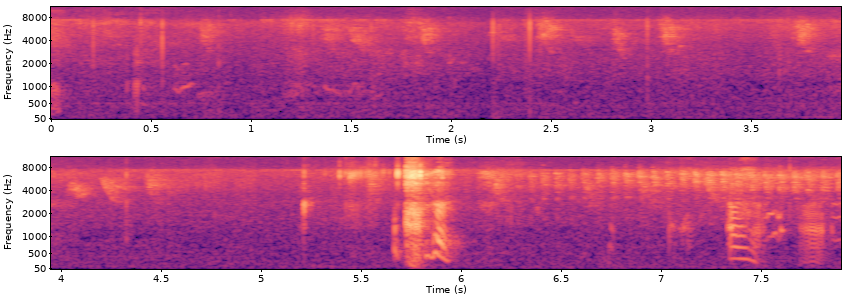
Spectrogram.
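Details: Quiet room, then a sudden sharp burst and a softer snuffly sound: a sneeze from a one-week-old baby. Finding: sneeze.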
